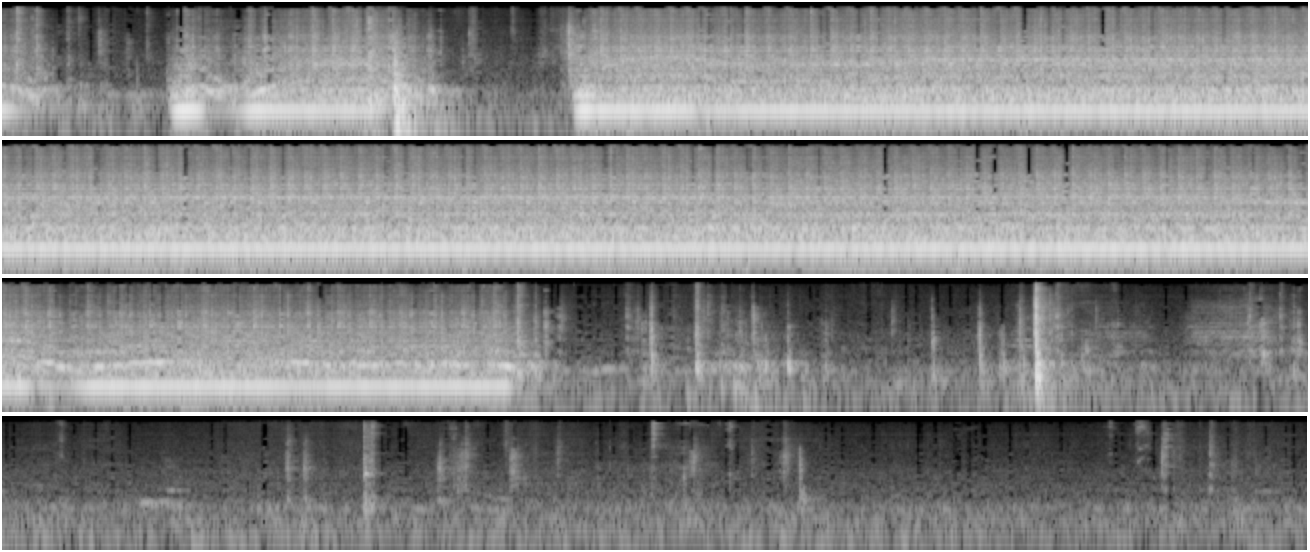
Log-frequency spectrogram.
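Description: Domestic electric sewing machine stitching a long straight seam through two layers of cotton fabric: two or three short starts, then a steady run of about sixteen seconds that stops abruptly. Faint handling clicks follow.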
